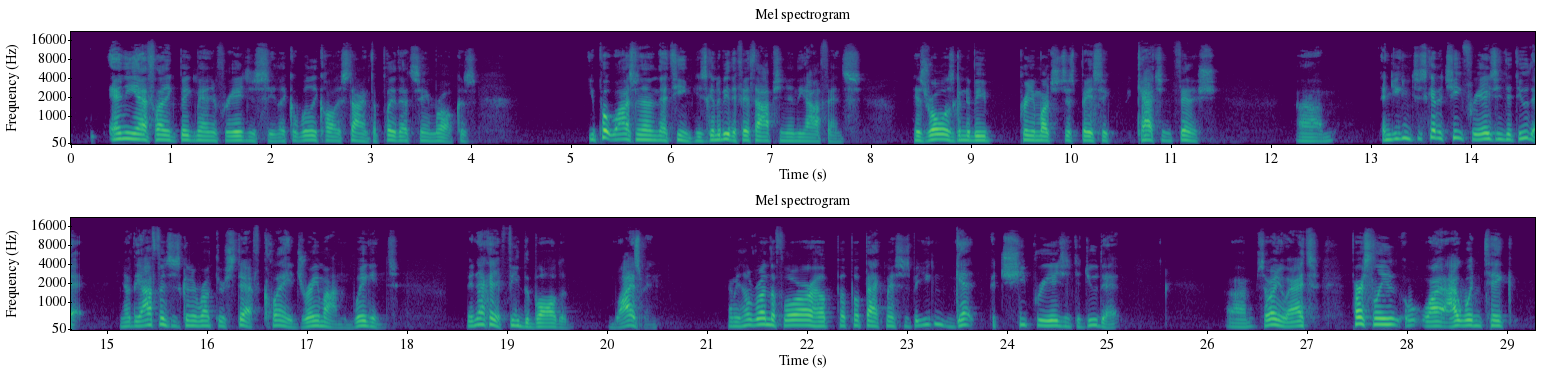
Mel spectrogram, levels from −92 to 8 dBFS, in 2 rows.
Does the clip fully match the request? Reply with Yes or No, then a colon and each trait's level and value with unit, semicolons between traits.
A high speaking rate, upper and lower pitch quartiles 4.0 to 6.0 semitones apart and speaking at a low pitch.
No: fast, 230 wpm; average, 4.6 semitones; medium, 160 Hz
